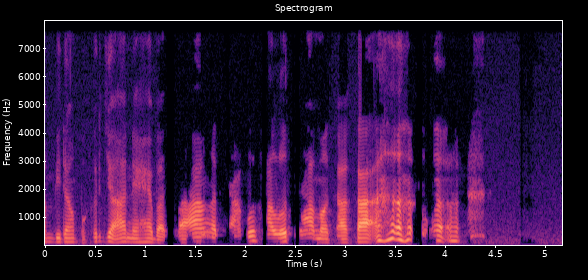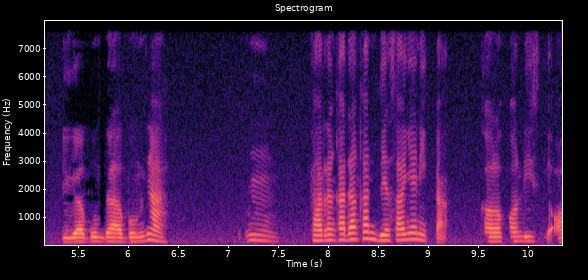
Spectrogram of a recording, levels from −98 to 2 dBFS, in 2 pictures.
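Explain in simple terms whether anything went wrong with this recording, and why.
The talker's voice sinks several times: from 1.19 to 2.75 s it drops sharply, from 3.66 to 4.29 s it nearly vanishes, and around 5.74 s there is a slight dip. This is likely speech suppressed in double talk. When both sides talked at once, the echo canceller confused this voice with loudspeaker echo and turned it down.

From 4.78 to 4.89 s it is the room sound, not the voice, that briefly dips and then comes back. That is background gated by the echo canceller, a short clamp-down on the microphone while the loudspeaker played. Unlike the double-talk dips, it hits only the background, for about a tenth of a second.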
